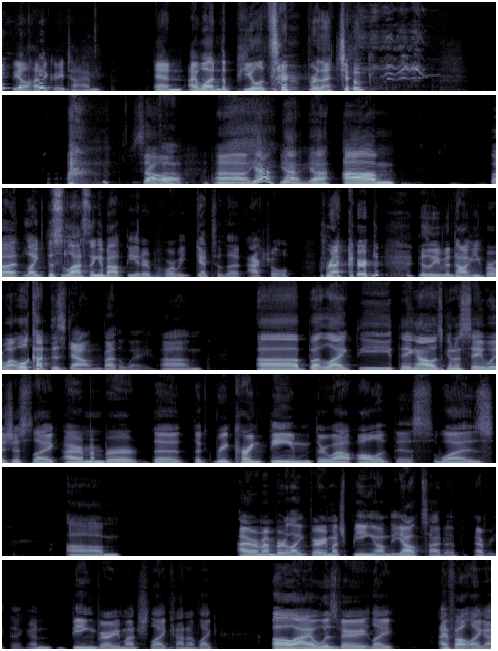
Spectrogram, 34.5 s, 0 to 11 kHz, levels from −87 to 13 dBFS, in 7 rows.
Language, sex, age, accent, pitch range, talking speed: English, male, 30-49, American, 105-140 Hz, 180 wpm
